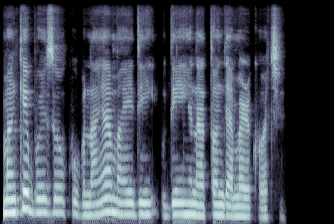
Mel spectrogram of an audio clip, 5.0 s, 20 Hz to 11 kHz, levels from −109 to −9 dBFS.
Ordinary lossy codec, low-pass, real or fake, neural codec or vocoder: none; 9.9 kHz; real; none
